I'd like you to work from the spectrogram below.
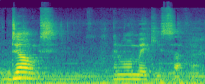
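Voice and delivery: ordinary talk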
